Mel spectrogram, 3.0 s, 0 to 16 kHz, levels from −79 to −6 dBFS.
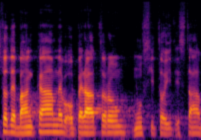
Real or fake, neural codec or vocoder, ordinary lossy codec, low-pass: real; none; Opus, 24 kbps; 14.4 kHz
